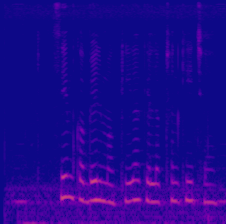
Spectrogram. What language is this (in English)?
Maithili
